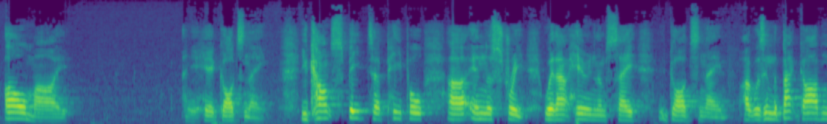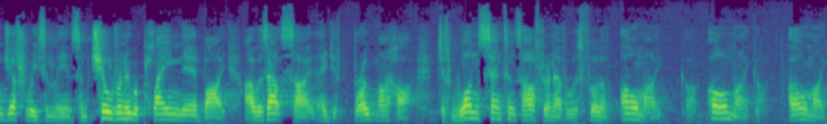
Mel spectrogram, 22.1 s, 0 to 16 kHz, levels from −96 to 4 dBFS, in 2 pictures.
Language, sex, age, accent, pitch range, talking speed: English, male, 50-69, British, 140-190 Hz, 160 wpm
